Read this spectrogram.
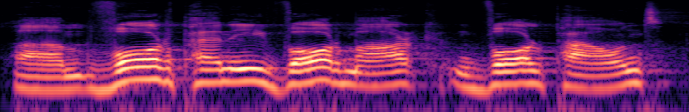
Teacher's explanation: all of these words that begin with a voiced fricative and that is our distinctly southern feature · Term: word initial voicing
